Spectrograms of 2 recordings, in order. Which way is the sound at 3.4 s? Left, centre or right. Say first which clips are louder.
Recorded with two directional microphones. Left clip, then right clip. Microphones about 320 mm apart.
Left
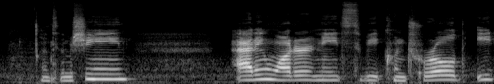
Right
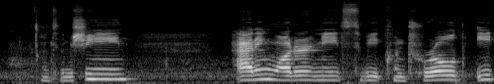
Right 1 dB; centre.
